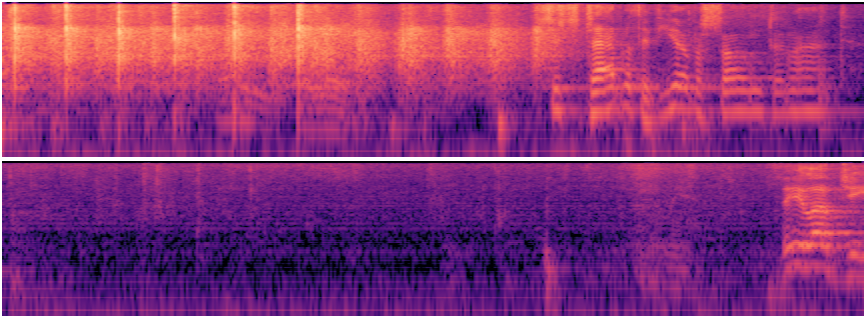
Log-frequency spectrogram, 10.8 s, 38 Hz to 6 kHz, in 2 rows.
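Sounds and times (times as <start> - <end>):
church audience clapping in praise: 0.0 - 4.0
speech: 3.4 - 5.3, 10.3 - 10.7.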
